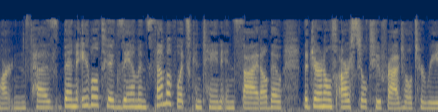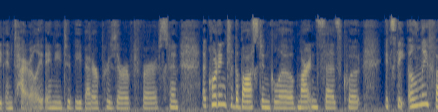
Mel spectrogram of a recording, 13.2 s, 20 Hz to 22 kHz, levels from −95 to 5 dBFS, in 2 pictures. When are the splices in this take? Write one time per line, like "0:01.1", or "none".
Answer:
none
